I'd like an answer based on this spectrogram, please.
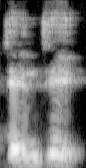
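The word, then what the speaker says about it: Gen Z: हुआ है वो है जेंजी एक्चुअल में यह जनरेशन जेड लिखा जाता है लेकिन इसको प्रोनाउंस करते हैं जजी शॉर्ट में जेंजी जेंजी का मीनिंग क्या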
